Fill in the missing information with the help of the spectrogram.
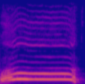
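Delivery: very high, drawn-out mock wail; whining child's wail. Child unable to sleep in the storm, high whiny wail. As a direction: squeal like a fed-up little kid. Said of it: "in my not-so-sweet voice".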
